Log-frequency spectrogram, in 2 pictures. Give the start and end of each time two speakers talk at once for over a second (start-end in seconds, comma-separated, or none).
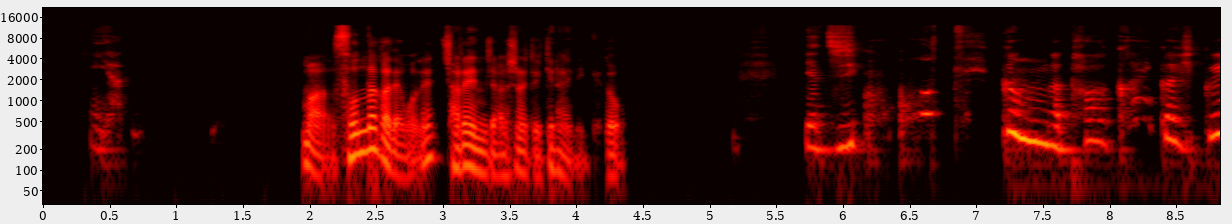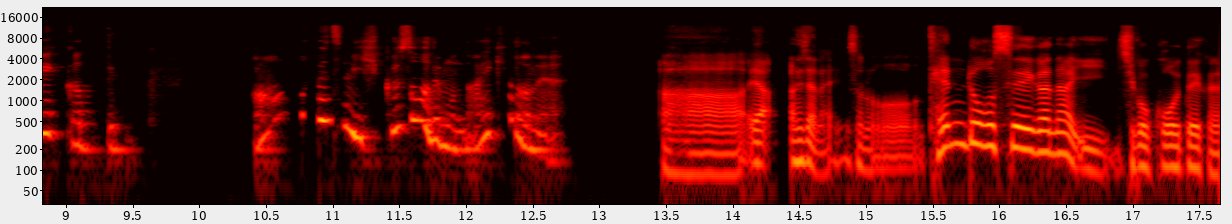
none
